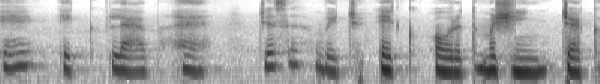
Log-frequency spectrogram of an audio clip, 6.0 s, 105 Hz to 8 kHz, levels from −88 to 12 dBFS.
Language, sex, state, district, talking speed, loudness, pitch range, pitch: Punjabi, female, Punjab, Kapurthala, 110 wpm, -18 LUFS, 205-250 Hz, 225 Hz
